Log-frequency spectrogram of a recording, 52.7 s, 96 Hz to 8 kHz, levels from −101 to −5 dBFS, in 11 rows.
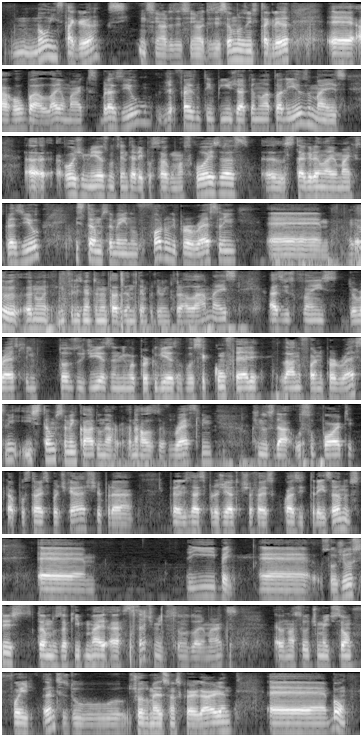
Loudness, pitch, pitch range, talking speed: -19 LUFS, 115 Hz, 110-125 Hz, 145 wpm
